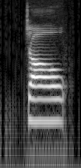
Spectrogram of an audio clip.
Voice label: "zhao1", Chinese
